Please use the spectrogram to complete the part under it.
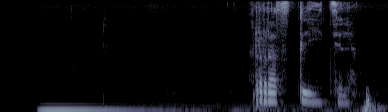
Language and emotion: Russian, angry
